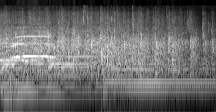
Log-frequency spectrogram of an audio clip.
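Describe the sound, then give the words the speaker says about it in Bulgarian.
A church audience applauds steadily for the whole stretch, the clapping dense and even, with faint sustained tones lying beneath it. “О, ако ръкопляскаш, ръкопляскай като че го прави за Исус Христос.”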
